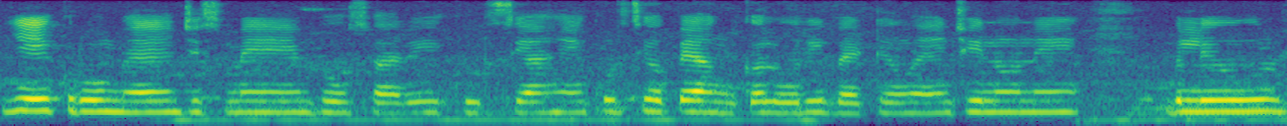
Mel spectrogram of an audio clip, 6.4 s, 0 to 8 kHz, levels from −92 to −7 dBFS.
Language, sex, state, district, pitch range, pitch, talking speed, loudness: Hindi, female, Rajasthan, Bikaner, 220-240 Hz, 230 Hz, 175 wpm, -19 LUFS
